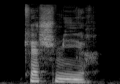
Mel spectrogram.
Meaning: Kashmiri (language)
- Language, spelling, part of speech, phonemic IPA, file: French, cachemiri, noun, /kaʃ.mi.ʁi/, LL-Q150 (fra)-cachemiri.wav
